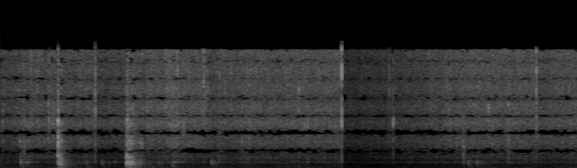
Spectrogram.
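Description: Chopped ginger and garlic sizzling steadily in a little hot oil in a nonstick pan. A wooden spatula knocks against the pan twice in the first second and a half. The sizzle drops suddenly a little past halfway and then builds back.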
